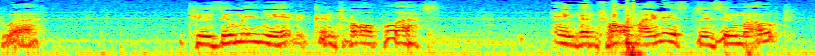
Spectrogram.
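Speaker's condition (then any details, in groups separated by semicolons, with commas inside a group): Cerebellar ataxia from brain tumour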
